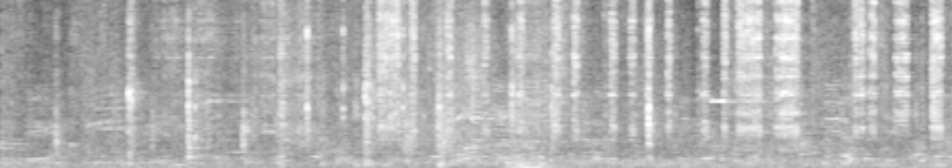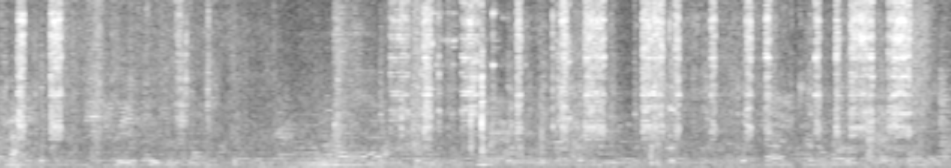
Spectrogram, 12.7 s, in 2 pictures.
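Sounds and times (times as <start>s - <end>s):
people talking in Spanish in a supermarket: 0.2s - 12.6s
supermarket cash register: 1.8s - 7.8s, 8.8s - 12.6s
coins clinking at a supermarket checkout: 2.4s - 6.9s, 8.9s - 12.6s.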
